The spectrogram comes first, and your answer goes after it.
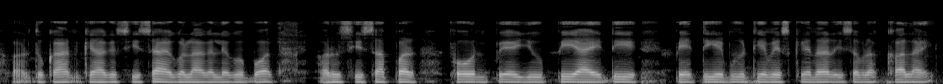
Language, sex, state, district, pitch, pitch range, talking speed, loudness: Bajjika, female, Bihar, Vaishali, 115 Hz, 115-120 Hz, 160 wpm, -26 LUFS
